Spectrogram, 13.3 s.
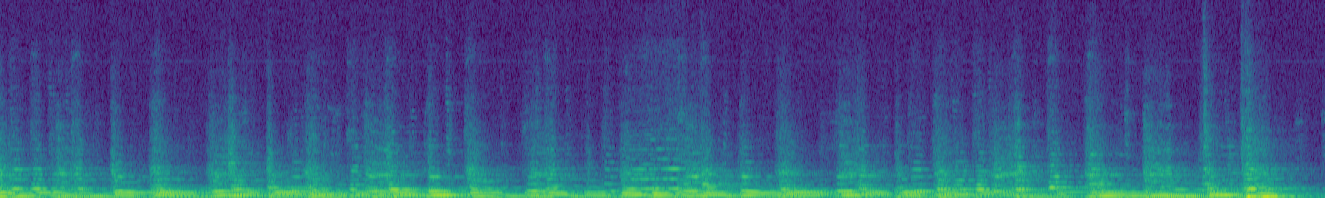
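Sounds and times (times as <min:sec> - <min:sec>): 
cello: 0:00.0 - 0:13.2
flute: 0:00.0 - 0:13.2
harp: 0:00.0 - 0:13.2.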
